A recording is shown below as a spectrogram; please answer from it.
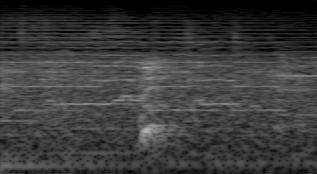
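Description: Background music with sustained tones. About a second in comes a single short, sharp shout from the performer, a forceful voiced exhalation of the kind used in the Hung Gar Iron Wire form.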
